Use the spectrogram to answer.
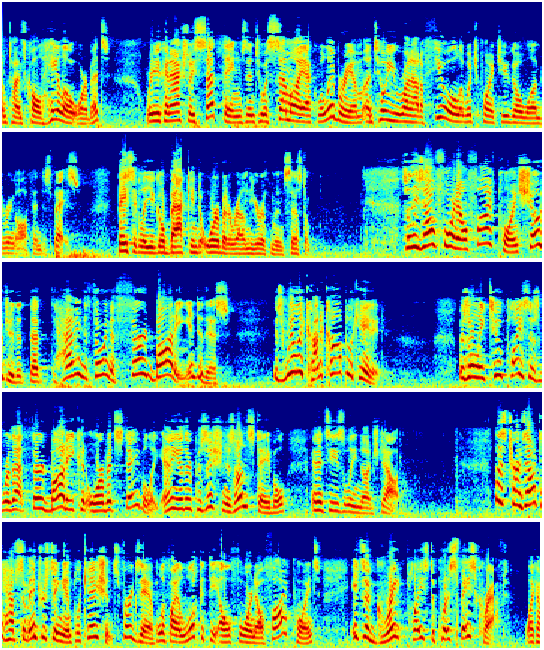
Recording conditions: large echoing room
